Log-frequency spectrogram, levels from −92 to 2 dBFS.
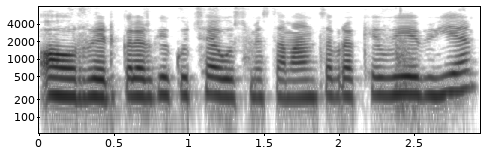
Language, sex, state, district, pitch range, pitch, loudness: Hindi, male, Bihar, West Champaran, 230-245 Hz, 240 Hz, -19 LUFS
